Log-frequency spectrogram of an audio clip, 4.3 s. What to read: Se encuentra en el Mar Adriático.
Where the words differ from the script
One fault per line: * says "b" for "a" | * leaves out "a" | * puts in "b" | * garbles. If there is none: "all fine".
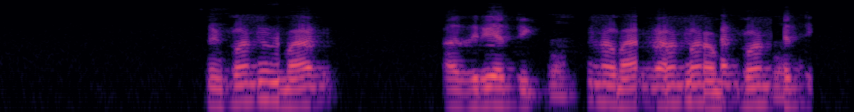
* leaves out "el"
* garbles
